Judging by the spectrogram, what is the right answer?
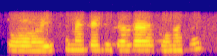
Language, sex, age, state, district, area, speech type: Hindi, female, 45-60, Uttar Pradesh, Azamgarh, rural, conversation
